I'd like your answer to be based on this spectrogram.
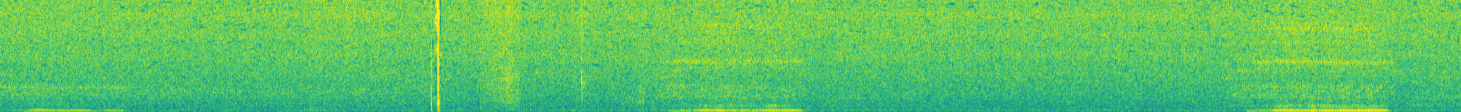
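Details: Beagle snoring: low, buzzing snores on the in-breath, roughly every four to five seconds, in a quiet room.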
